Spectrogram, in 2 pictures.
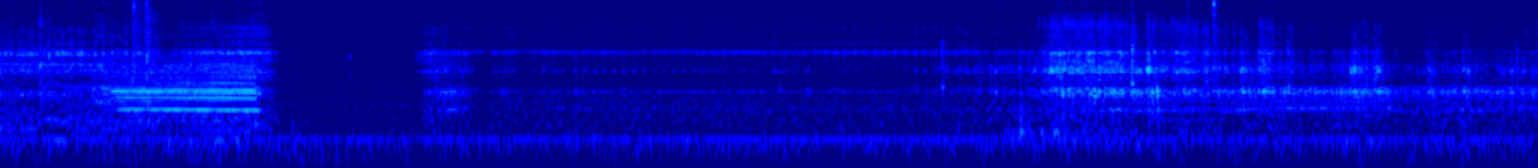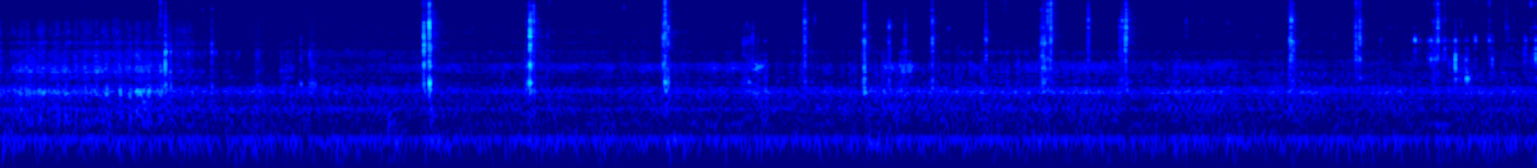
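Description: Keurig K-Duo single-serve coffee maker running a brew-over-ice cycle. It opens with a short pitched hum, then the pump hums steadily under the hiss of water. From about halfway in, coffee trickles into a glass of ice, with scattered sharp clicks and ticks.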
